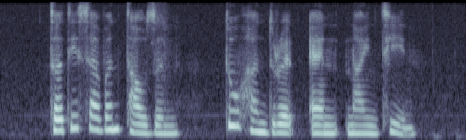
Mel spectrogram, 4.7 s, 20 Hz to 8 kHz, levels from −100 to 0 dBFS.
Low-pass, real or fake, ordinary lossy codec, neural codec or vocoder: 7.2 kHz; real; none; none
